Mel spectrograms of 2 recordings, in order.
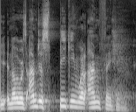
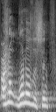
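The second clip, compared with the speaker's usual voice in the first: high-pitched petulant protest; stubborn retort; 11 semitones higher than usual. Retold or imitated. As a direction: dig in like a stubborn kid, pitch jumping up. Mimics own stubborn retort to wife.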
